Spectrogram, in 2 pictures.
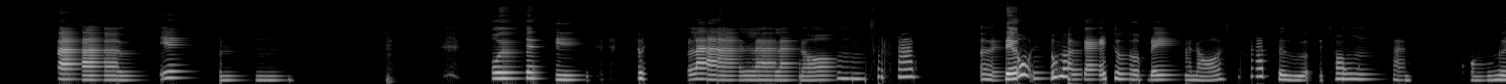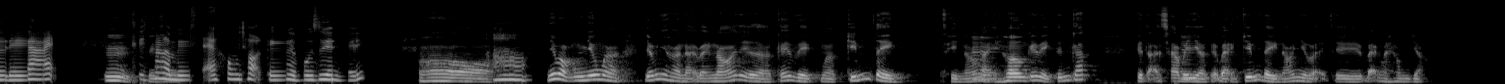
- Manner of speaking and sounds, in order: distorted speech; other background noise; unintelligible speech; tapping; unintelligible speech; static
- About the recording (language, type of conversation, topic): Vietnamese, podcast, Bạn chọn bạn đời dựa trên những tiêu chí nào?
